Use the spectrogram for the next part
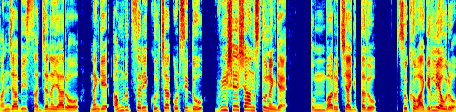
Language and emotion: Kannada, happy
